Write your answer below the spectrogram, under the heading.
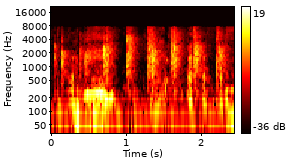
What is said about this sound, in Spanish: Esto merece un aplauso.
